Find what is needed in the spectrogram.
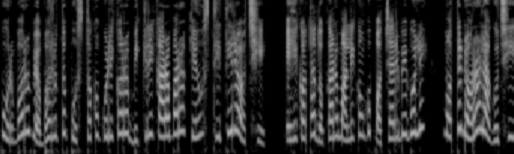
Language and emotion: Odia, fearful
